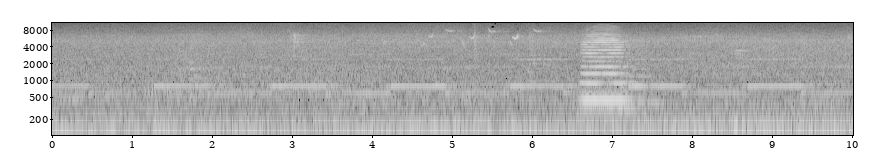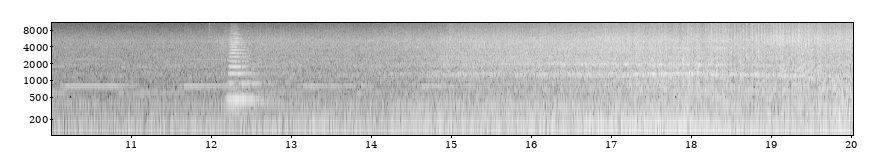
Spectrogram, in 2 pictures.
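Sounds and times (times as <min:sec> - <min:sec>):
two-tone electronic warning bell: 0:00.0 - 0:15.6
locomotive engine and wheel noise: 0:00.0 - 0:20.0
locomotive horn blast: 0:01.2 - 0:15.3.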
